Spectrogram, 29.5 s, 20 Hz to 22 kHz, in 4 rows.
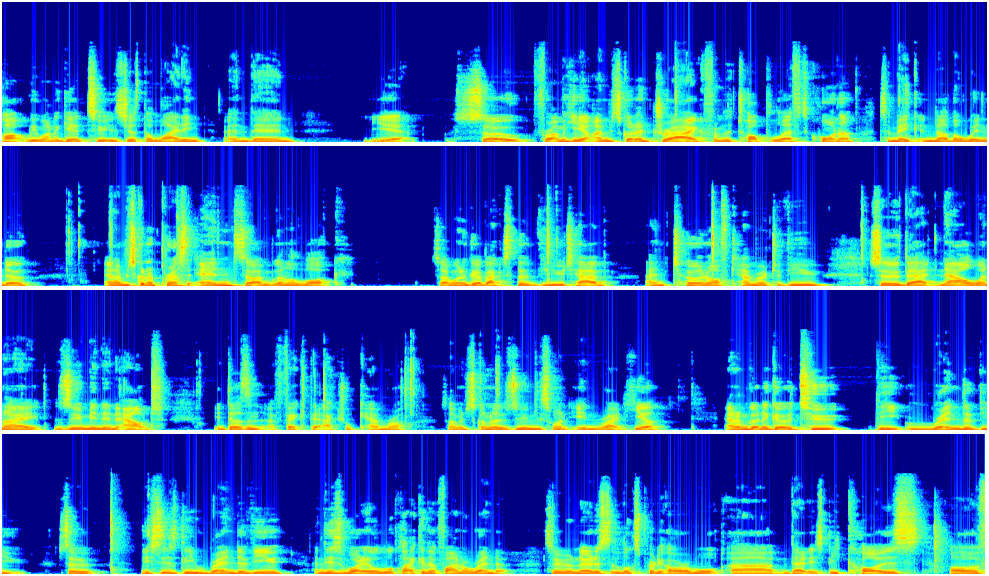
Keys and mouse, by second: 5.1-6.7 drag, 7.9 click, 8.7 n, 12.7 click, 14.5 n, 17.2-17.8 shift+middle drag, 23.1 click.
